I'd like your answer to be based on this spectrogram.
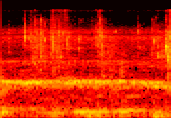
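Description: Soaked black urad dal being rinsed in water for idli batter, with faint sloshing, trickling and dripping sounds, quiet and close, continuous over a low background hum.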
